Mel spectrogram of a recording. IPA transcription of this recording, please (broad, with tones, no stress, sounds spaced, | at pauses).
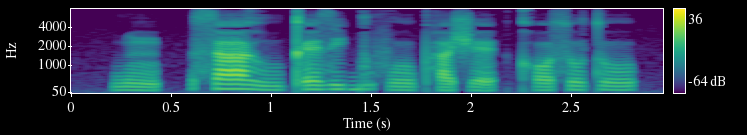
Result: w ũ˨ | s aː˦ ɣ uː˨ kʼ ɛ˦ z i˦ ɡ u˦ f oː˨ pʰ a˨ ʃ ɛ˨ | kʰ ɔ˨ s o˦ t oː˦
